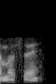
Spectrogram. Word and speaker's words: Masse: But his name is Guido Masse. Is that how you say it, Guido? – Yeah, Masse.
